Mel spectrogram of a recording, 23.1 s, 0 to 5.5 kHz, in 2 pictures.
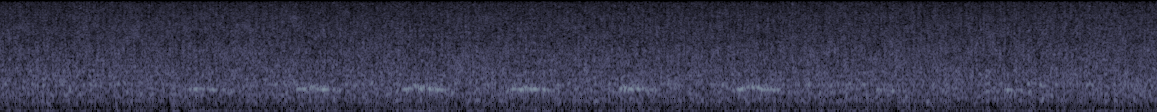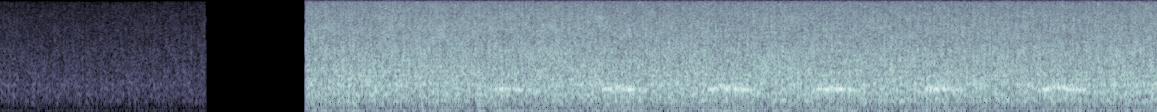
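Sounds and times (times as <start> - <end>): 
whirling noise: 14.7 - 23.1.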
